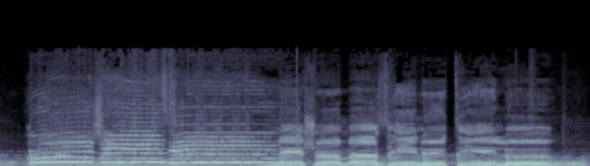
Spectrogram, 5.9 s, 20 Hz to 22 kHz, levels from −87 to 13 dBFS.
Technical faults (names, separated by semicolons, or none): clock drift buffer slips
